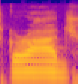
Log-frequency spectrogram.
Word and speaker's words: garage: in my garage you you pronounce garage with one syllable and i said that is the correct way we do it in kansas and i was talking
